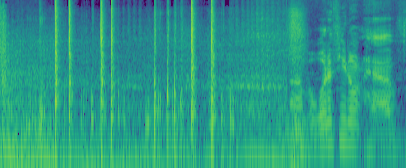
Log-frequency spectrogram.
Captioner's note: car exhaust popping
